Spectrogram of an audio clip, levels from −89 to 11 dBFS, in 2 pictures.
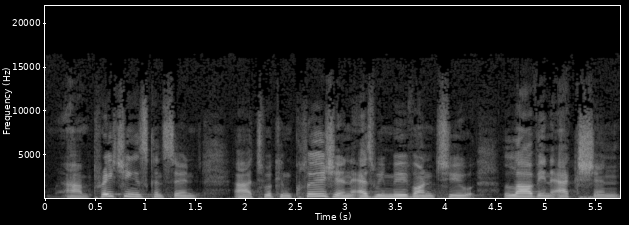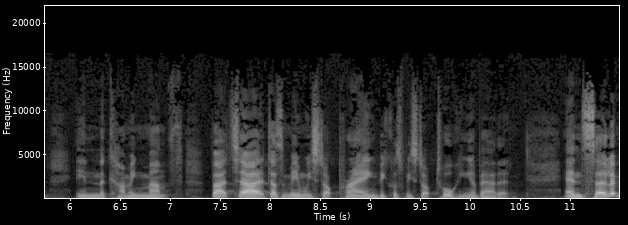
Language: English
